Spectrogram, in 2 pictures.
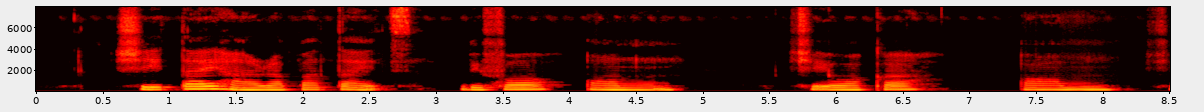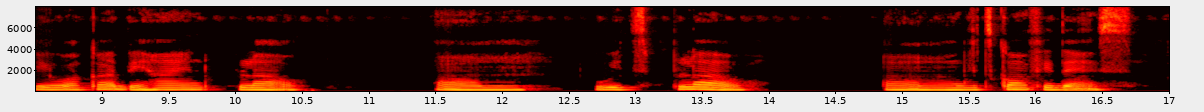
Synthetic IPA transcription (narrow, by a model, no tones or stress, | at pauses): ʃitajɦaɹapataɪt | bifɔ | ɔm | ʃiwɔkʰa | ɔm | ʃiwɔkabiɦãɪ̃ndplaʊw | ɔm | witplaw | ʔɔmwitkɔ̃nfidɛ̰̃ns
